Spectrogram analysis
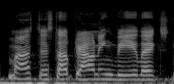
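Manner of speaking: tiny high-pitched plea; a small creature piping up from afar; slight little voice. Pretend. Game master voicing a little voice calling to master, high. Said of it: "you still hear the slight little".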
